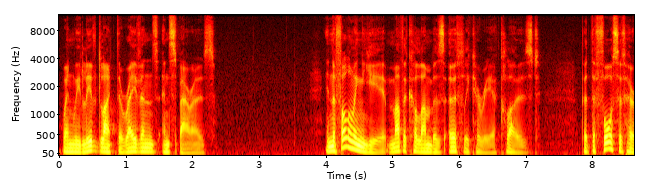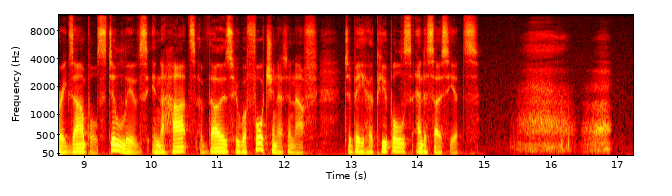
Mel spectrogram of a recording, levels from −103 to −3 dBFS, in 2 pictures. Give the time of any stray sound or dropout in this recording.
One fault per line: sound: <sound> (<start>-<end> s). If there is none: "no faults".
sound: breath (15.4-16.9 s)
